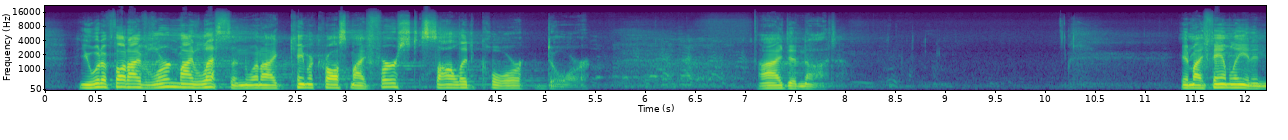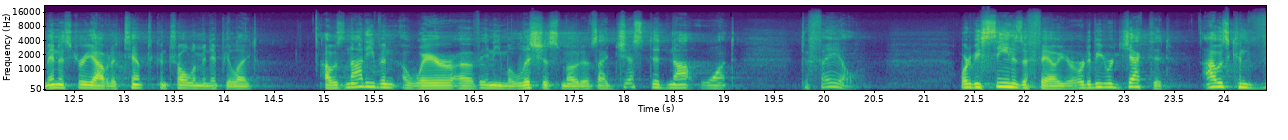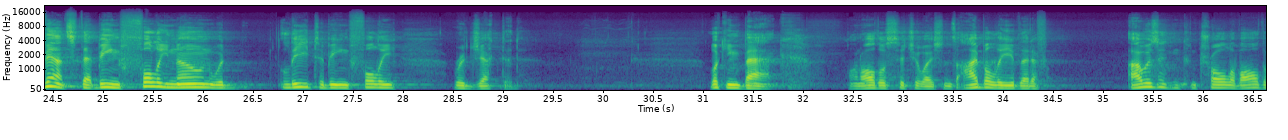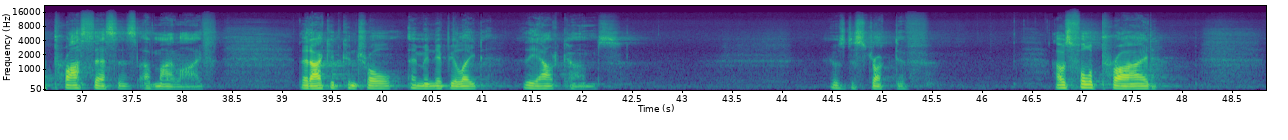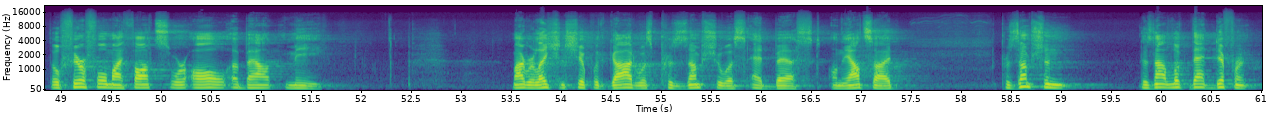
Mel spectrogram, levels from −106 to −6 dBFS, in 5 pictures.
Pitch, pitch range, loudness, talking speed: 130 Hz, 115-145 Hz, -21 LUFS, 135 wpm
